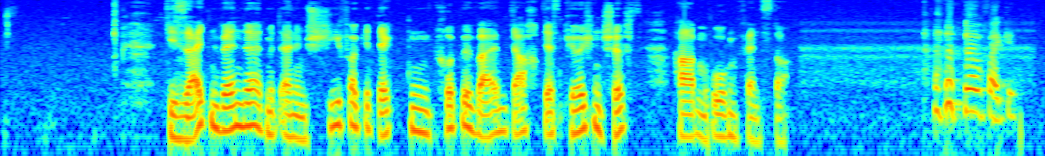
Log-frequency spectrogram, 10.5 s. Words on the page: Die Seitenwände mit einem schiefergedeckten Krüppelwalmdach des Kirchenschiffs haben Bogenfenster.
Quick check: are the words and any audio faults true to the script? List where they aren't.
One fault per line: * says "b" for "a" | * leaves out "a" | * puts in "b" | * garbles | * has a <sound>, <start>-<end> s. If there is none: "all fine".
* has a laugh, 9.2-10.2 s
